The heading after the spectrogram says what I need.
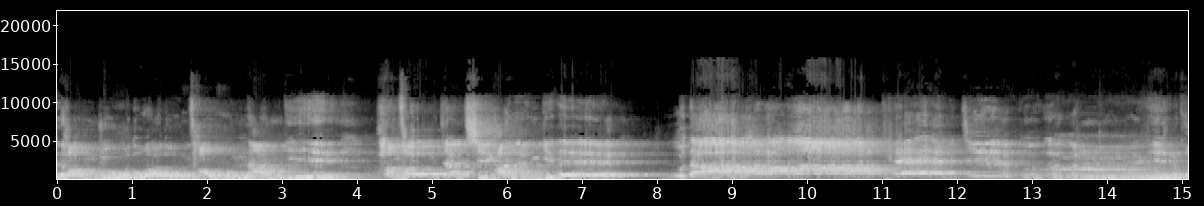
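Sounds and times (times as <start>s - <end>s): woman singing long wavering notes: 11.3s - 15.0s.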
